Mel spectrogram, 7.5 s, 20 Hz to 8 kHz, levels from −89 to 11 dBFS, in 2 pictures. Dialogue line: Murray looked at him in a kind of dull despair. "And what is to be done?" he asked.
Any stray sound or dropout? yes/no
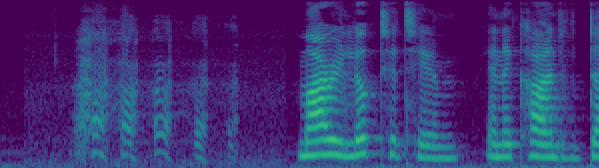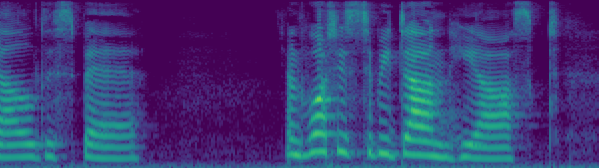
yes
